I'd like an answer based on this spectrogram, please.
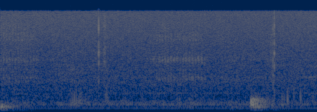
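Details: Kitten purring: a soft, steady low rumble continues throughout, with a brief louder bump near the end.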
